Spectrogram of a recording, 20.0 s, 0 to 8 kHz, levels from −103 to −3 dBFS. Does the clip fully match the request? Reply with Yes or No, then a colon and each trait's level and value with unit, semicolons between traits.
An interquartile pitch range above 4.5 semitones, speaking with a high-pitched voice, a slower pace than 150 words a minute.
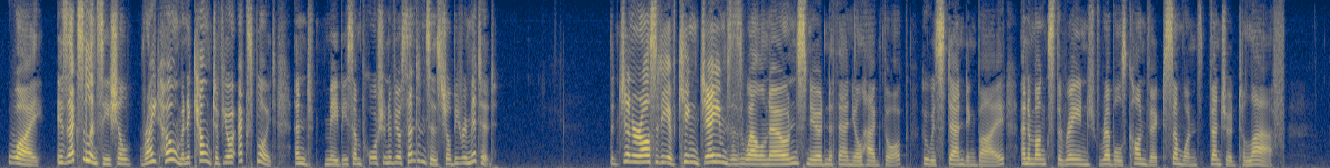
Yes: average, 5.1 semitones; high, 220 Hz; average, 140 wpm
